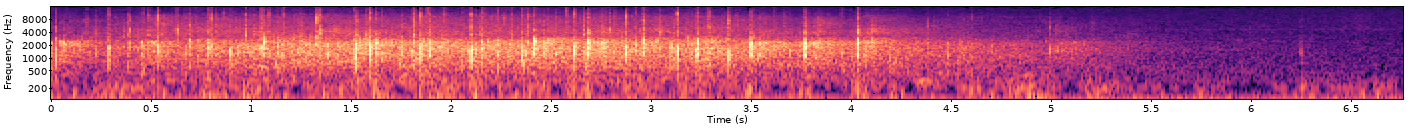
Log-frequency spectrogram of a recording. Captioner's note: applause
